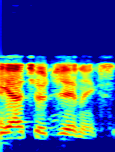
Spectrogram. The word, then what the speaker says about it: iatrogenics: Iatrogenics.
